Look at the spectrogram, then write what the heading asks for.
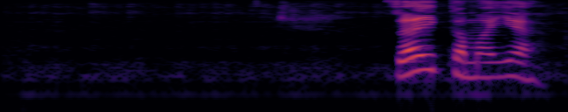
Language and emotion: Russian, positive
